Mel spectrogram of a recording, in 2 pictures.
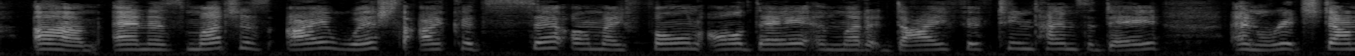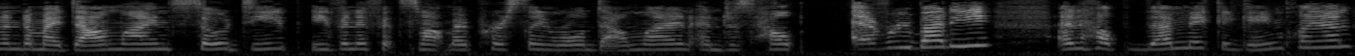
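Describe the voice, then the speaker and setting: Speaking at a fairly quick pace, a woman with a high pitch uses an animated tone and ordinary pitch variation. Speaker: network marketing leader. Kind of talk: motivational livestream talk. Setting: in a car, livestream. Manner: loud.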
